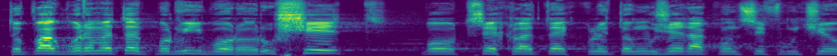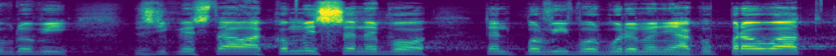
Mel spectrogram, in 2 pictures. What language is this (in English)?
Czech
